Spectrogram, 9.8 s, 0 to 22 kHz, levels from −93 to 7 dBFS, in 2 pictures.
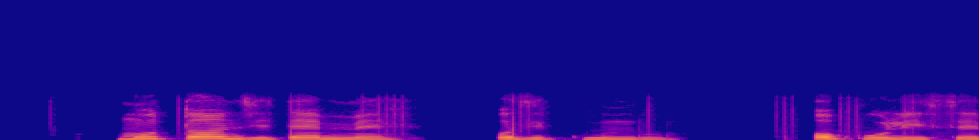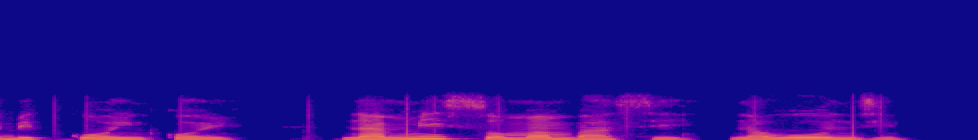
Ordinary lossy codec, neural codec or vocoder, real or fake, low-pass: Opus, 24 kbps; none; real; 7.2 kHz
